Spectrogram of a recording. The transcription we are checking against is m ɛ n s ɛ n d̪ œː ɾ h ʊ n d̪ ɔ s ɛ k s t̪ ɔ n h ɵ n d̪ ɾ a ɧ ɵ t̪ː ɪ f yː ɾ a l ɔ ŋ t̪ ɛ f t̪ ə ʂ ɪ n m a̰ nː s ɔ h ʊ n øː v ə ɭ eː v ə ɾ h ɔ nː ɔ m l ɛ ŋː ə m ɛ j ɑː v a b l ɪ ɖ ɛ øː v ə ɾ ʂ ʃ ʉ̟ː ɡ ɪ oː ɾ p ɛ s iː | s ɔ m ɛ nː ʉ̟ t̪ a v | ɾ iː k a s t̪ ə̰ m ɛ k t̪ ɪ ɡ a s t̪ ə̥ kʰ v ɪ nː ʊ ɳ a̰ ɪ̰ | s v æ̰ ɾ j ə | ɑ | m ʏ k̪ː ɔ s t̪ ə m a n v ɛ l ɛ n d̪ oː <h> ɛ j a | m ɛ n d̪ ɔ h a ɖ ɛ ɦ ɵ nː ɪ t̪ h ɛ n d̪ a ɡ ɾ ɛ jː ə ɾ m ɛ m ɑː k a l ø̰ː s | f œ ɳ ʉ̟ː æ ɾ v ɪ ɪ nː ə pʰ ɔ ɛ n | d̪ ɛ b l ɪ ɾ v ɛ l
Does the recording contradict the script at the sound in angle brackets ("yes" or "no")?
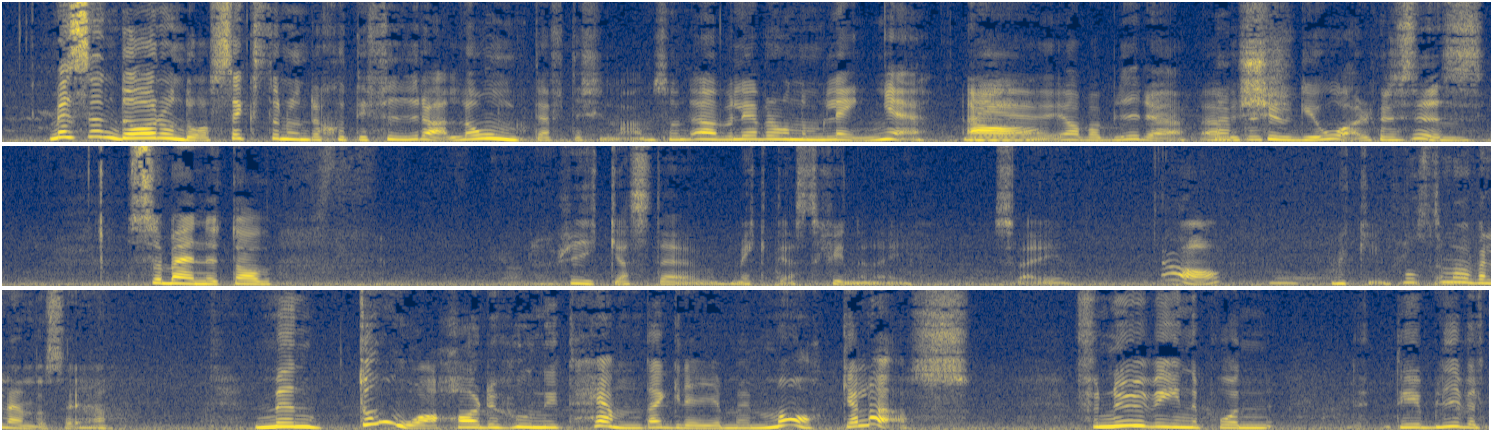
yes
